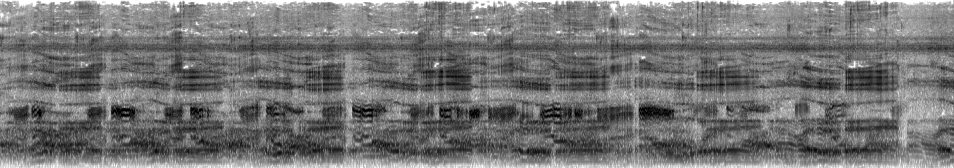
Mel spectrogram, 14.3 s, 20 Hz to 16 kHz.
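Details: Howler monkeys howling at the L.A. Zoo in May 2014: a continuous, loud, rough roaring chorus with harsh grunting pulses and strong mid-range bands, barely pausing through the whole stretch.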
